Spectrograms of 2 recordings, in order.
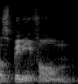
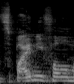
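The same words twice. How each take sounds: First: "spiniform" with first syllable like "spin"; first vowel of "spiniform" as in "pin"; short-i pronunciation. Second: "spiniform" with first syllable like "spine"; first vowel of "spiniform" as in "eye"; long-i pronunciation. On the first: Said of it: "I'm just gonna call it spiniform". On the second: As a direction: say "spiniform" as SPY-nee-form. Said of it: "is it spiniform or spiniform?". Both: Shown as a demonstration.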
